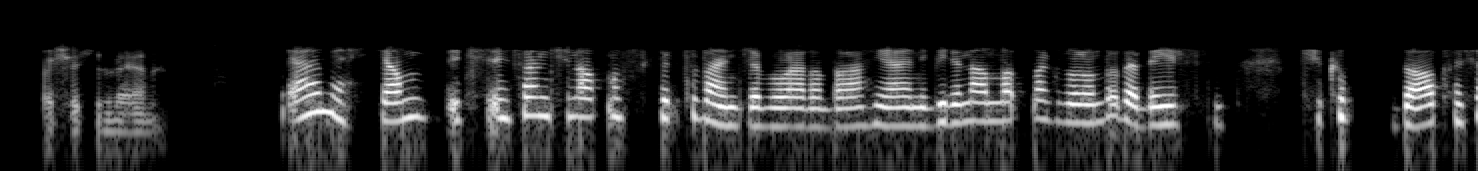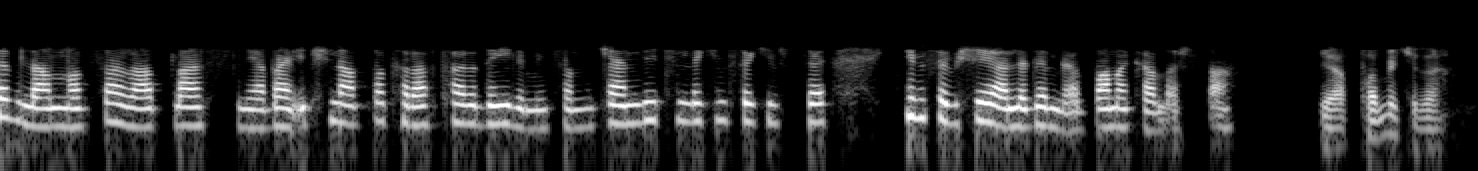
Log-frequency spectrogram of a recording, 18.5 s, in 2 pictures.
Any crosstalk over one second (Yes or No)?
No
